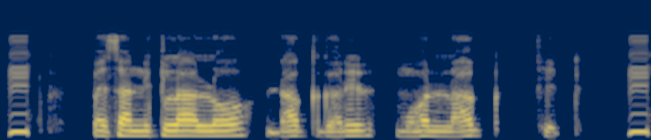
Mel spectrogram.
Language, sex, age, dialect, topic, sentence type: Magahi, male, 25-30, Northeastern/Surjapuri, banking, statement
